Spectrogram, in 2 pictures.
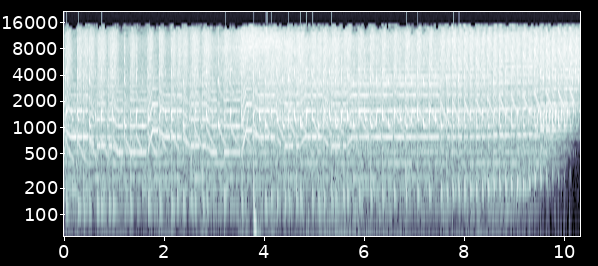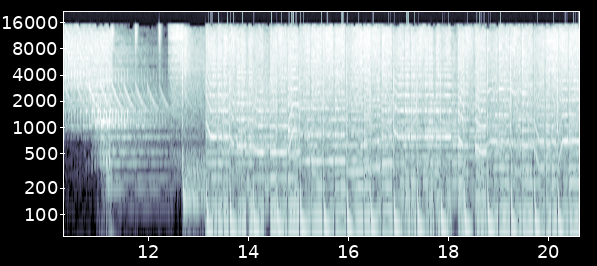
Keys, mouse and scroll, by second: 0.0 Right, 0.2 Down, 0.7 click, 5.6 scroll up 1, 6.0 click, 7.8 ctrl+c, 8.0 alt+Tab, 8.4 click, 10.0 BackSpace, 10.4 click, 11.0 click, 11.7 Return, 12.0-12.7 scroll down 3, 13.0-13.4 alt+scroll up 3, 13.5 Tab, 14.3 click, 15.9 ctrl+c, 16.0 Tab, 16.4 click, 17.7 2, 18.0 v, 18.5 click, 18.7 scroll down 1, 19.6 Tab, 20.0 click.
